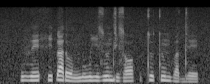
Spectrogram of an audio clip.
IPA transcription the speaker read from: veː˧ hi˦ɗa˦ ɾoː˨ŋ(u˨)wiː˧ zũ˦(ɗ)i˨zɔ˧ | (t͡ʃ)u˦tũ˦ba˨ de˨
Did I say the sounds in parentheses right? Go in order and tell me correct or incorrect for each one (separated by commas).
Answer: incorrect, incorrect, incorrect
